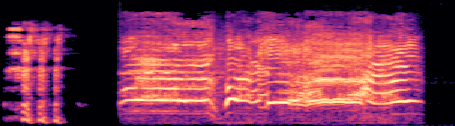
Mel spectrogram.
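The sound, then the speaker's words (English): A brief, choppy vocal outburst, then a man lets out a loud, shrill, blood-curdling scream held for about three seconds, its pitch wavering and cracking before it cuts off abruptly; the scream of Harrison Chase being fed to the shredder in Doctor Who. “watching Harrison Chase being fed to the shredder and that blood-curdling, chilling scream?”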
